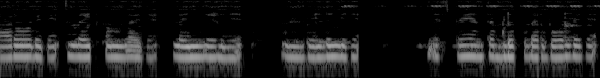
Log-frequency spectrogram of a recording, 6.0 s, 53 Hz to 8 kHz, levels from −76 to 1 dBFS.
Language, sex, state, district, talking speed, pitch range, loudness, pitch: Kannada, female, Karnataka, Mysore, 90 wpm, 205-215 Hz, -36 LUFS, 210 Hz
